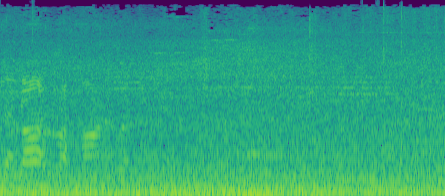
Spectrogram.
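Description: Wind buffeting the microphone outdoors, a steady low rumble, with a short laugh near the start.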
